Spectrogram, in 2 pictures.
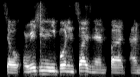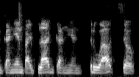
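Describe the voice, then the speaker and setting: A man's voice: deep voice, level tone, moderate pace, fairly bright tone, dull audio, slight background noise. A man in his twenties introducing himself in a laid-back, joking way over a video call. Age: 20s. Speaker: podcast guest.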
